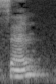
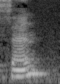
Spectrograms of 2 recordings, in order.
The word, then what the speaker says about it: sent: It's an ending T. It's part of a consonant cluster, but remember NT was the exception consonant cluster. So the T here is a stop. I was sent, I was sent, I was sent home.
